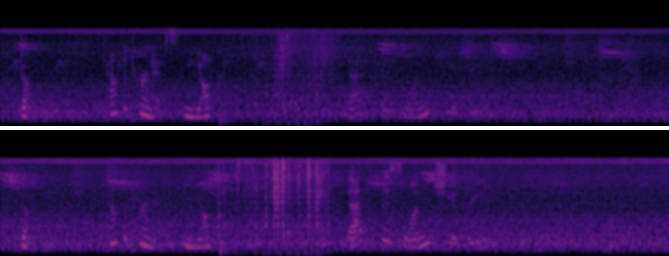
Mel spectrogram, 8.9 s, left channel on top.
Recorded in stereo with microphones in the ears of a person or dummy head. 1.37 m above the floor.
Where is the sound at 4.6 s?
85° right, 1.6 m.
